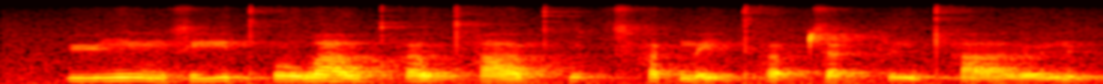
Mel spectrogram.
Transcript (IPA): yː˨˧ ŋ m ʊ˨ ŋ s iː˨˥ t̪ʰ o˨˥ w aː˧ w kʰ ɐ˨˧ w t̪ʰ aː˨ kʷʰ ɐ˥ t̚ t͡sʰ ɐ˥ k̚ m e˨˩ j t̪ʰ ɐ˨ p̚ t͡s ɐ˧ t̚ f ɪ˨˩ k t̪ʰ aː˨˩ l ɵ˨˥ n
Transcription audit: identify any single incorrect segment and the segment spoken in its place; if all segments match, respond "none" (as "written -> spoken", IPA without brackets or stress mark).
k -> ŋ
